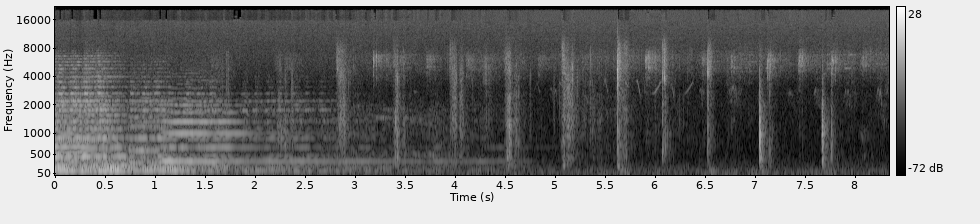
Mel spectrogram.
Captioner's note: footsteps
